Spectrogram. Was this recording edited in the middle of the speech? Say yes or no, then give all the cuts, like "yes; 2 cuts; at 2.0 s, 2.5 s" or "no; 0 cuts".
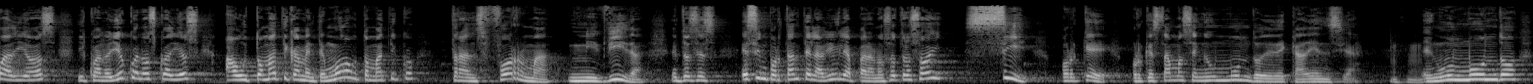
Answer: no; 0 cuts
